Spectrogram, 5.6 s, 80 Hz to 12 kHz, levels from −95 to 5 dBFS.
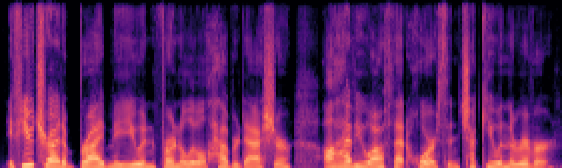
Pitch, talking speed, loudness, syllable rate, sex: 240 Hz, 235 wpm, -16 LUFS, 6.1 syllables/s, female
